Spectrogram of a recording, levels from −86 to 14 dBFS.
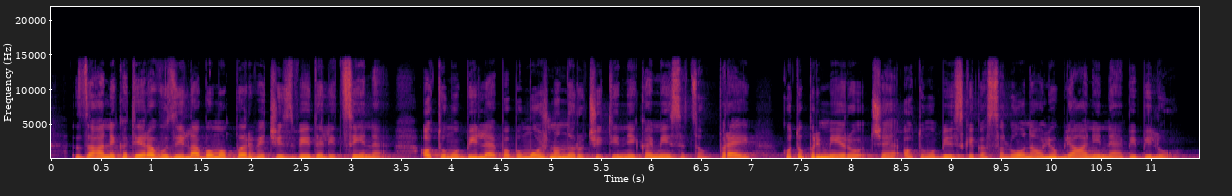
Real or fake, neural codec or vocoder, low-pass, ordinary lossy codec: real; none; 14.4 kHz; none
